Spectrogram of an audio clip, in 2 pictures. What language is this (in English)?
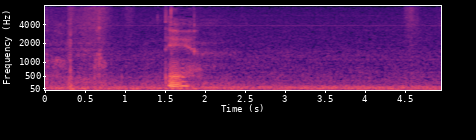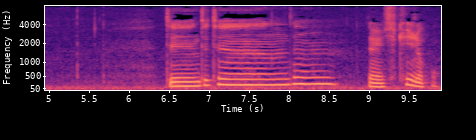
Korean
